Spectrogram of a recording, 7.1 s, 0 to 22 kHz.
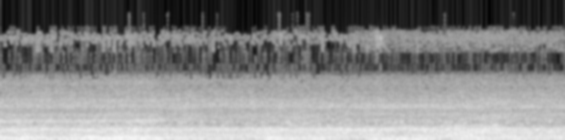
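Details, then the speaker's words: Hoover Elite vacuum owned since May 2024, bearings greased, after replacing the 7-blade fan impeller with a 20-blade upgrade: steady even motor roar with high airy rush, no rattles or pulsing; noise reduced but still somewhat loud; normal running. "well here folks it looks like it's reduced most of the noise level for the most part still kind of seems somewhat just a little bit loud"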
